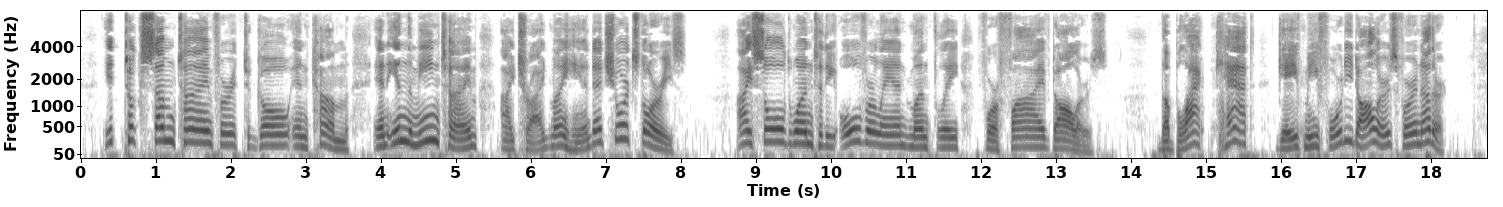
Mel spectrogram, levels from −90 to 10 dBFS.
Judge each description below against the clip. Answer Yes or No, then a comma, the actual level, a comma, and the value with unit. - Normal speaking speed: No, slow, 130 wpm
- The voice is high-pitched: No, medium, 175 Hz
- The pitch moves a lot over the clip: Yes, wide, 5.9 semitones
